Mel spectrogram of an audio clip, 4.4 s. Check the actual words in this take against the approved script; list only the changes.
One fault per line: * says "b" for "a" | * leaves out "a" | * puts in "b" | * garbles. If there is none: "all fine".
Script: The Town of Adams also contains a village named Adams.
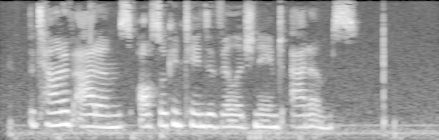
all fine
